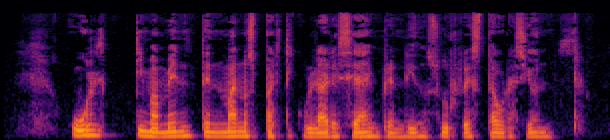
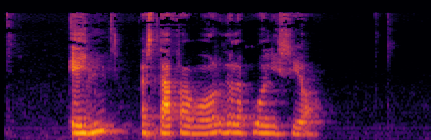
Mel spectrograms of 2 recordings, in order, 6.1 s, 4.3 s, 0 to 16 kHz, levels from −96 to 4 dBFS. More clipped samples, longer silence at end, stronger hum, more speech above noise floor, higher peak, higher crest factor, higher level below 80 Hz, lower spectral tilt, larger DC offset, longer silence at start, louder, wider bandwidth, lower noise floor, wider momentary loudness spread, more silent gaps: neither; second, 0.3 s vs 1.15 s; neither; second, 28 dB vs 45 dB; second, -8 dBFS vs -2 dBFS; about the same, 18 dB vs 22 dB; about the same, -56 dBFS vs -60 dBFS; about the same, -6 dB/octave vs -5 dB/octave; neither; second, 0.35 s vs 0.7 s; second, -27 LUFS vs -23 LUFS; about the same, 11.5 kHz vs 11.5 kHz; second, -54 dBFS vs -67 dBFS; about the same, 10 LU vs 12 LU; neither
